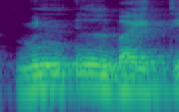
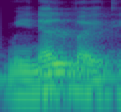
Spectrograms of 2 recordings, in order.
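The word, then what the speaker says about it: مِنَ الْبَيْتِ: ഇട്ടിട്ട് നമുക്ക് വായിക്കാൻ പ്രയാസമാണ് മിൻ ബൈത്തി എന്ന് പറയാൻ പ്രയാസമാണ് അപ്പൊ ശരിക്കും ഇത് മിൻ തന്നെയാണ് സുക്കൂനുള്ള നൂൻ തന്നെയാണ് സുക്കൂൻ ഉള്ള നൂൻ തന്നെയാണ് പക്ഷെ എന്തുകൊണ്ട് ഫത്തഹത്ത് ഇട്ടു നമുക്ക് ഉച്ചാരണം എളുപ്പമാക്കാൻ വേണ്ടി കാരണം സുക്കൂൻ ഇട്ടിട്ട് മിന്നൽ ബൈത്തി എന്ന് പറയാൻ പ്രയാസമാണ് അങ്ങനെ ഉച്ചരിക്കൂല പിന്നെയോ മിനൽ ബൈത്തി എന്ന് പറയുമ്പോൾ നമുക്ക് നാവിനൊരു ആ പ്രയാസം നീങ്ങി കിട്ടും അതുകൊണ്ട് ഉച്ചാരണത്തിനാണ് ആ സുക്കൂനുള്ള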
